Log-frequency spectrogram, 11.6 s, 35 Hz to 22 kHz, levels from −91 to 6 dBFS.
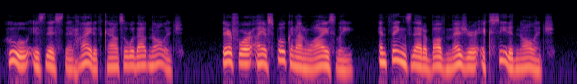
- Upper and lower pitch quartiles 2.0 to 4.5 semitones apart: No, average, 5.0 semitones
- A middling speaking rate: No, slow, 110 wpm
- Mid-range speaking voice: Yes, medium, 145 Hz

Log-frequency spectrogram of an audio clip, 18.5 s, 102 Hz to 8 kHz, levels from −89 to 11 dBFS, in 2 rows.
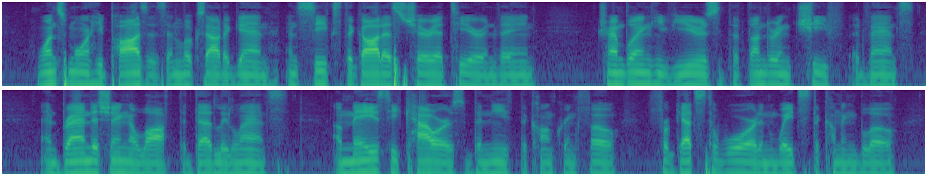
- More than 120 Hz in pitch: No, very low, 95 Hz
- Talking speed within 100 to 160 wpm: Yes, average, 140 wpm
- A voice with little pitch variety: Yes, narrow, 1.6 semitones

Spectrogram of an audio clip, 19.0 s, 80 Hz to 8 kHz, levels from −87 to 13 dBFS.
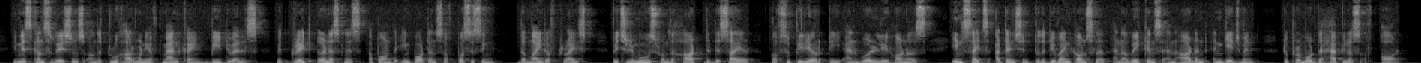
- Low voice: Yes, low, 130 Hz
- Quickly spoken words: No, average, 165 wpm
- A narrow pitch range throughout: Yes, narrow, 2.2 semitones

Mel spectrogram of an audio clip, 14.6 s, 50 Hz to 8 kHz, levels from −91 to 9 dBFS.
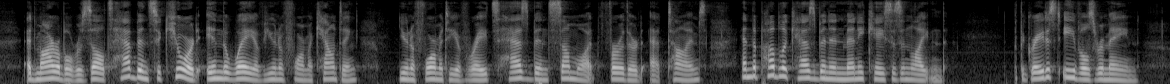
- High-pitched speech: No, medium, 170 Hz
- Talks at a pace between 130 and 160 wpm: Yes, average, 140 wpm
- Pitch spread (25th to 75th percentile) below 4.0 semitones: Yes, average, 3.1 semitones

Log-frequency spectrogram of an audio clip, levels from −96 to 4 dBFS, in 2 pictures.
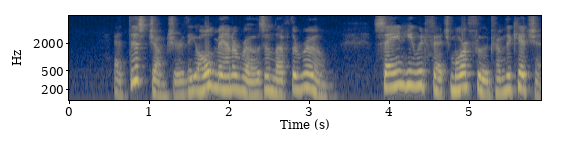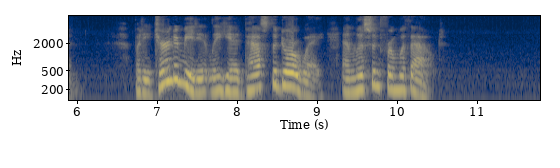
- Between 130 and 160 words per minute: No, average, 170 wpm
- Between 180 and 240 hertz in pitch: Yes, high, 190 Hz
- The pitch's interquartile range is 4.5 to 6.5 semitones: Yes, average, 5.2 semitones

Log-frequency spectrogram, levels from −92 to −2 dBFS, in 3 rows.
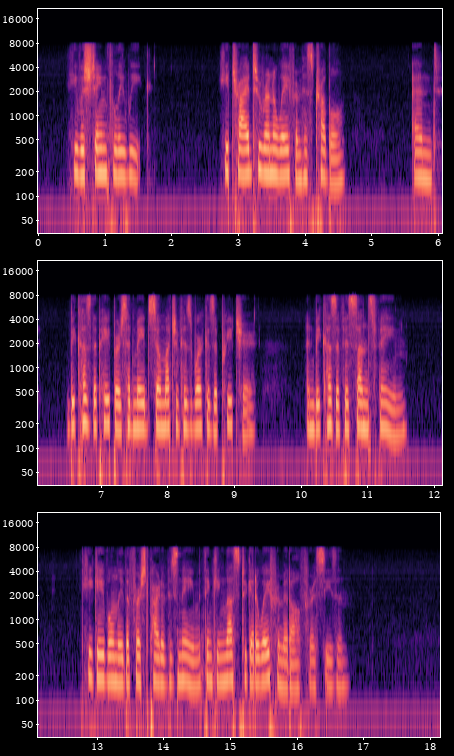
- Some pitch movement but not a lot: No, narrow, 2.0 semitones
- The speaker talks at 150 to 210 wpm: Yes, average, 170 wpm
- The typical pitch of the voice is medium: Yes, medium, 175 Hz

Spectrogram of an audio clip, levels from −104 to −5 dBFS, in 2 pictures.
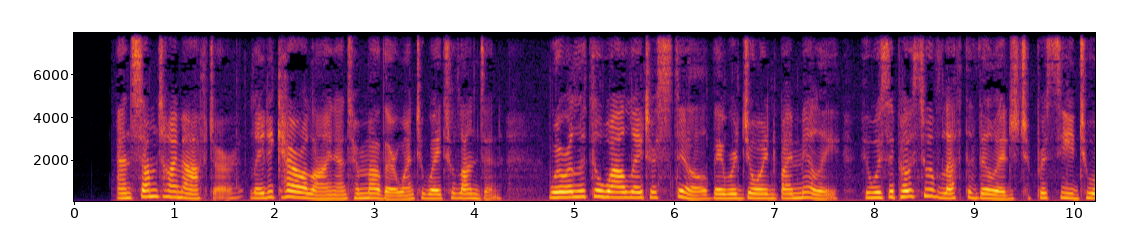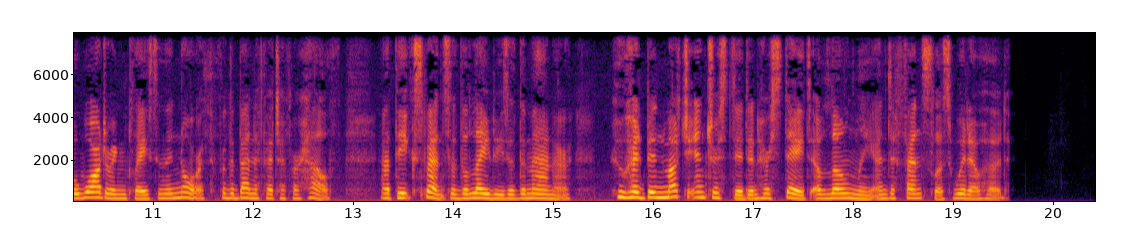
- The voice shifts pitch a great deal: No, average, 3.7 semitones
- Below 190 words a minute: No, fast, 205 wpm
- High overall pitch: Yes, high, 215 Hz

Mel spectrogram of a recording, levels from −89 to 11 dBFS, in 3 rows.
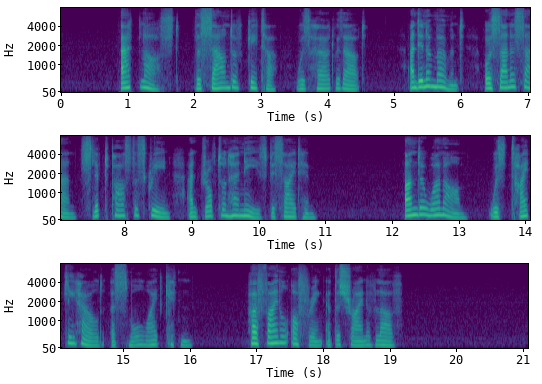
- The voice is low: No, medium, 165 Hz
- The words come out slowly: Yes, slow, 130 wpm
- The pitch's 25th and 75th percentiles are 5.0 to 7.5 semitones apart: Yes, average, 5.3 semitones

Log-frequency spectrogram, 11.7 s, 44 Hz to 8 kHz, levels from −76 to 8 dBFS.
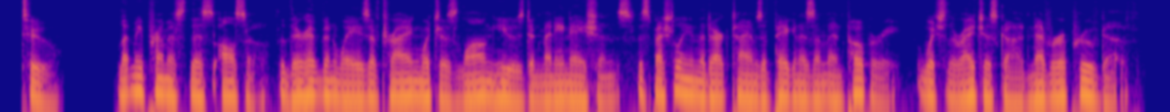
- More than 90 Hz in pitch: No, very low, 85 Hz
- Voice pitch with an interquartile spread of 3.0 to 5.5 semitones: No, narrow, 2.6 semitones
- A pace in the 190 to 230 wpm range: No, average, 180 wpm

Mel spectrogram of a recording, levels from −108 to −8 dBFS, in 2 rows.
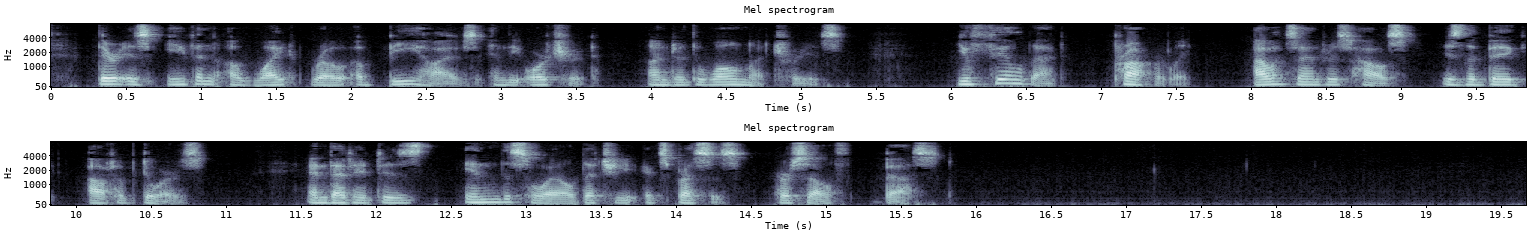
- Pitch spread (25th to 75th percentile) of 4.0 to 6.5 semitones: No, average, 2.9 semitones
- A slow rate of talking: Yes, slow, 120 wpm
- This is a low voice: Yes, low, 120 Hz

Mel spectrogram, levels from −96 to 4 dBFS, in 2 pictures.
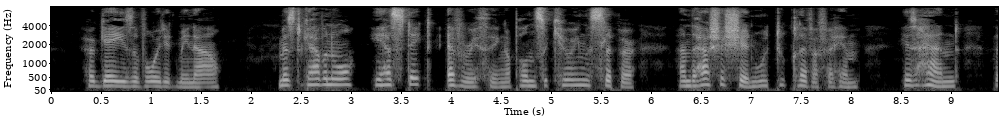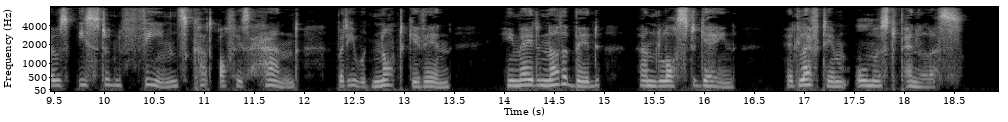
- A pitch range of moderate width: Yes, average, 3.7 semitones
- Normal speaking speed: Yes, average, 150 wpm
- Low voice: No, medium, 185 Hz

